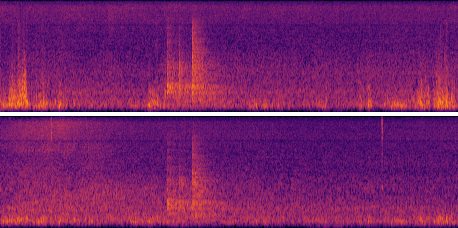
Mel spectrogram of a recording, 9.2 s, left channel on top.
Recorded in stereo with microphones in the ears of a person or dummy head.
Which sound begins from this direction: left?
Knocking, at 3.3 s.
